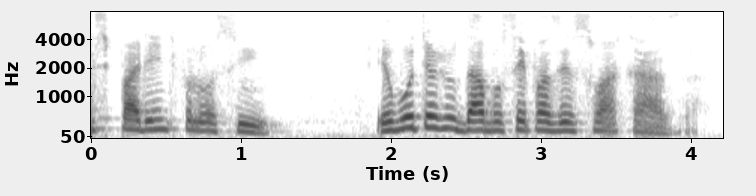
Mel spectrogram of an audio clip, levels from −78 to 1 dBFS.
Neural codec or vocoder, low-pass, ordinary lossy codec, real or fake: none; none; none; real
